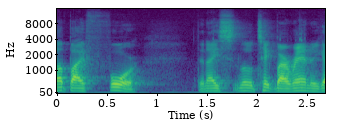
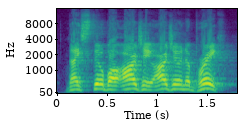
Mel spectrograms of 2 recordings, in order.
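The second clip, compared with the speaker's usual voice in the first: loud, raised call of a fast break; urgent play-by-play; 4 semitones higher, 9 dB louder than usual. Real, not acted. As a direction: yell instructions at the player on the break. Fast break call going wrong.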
